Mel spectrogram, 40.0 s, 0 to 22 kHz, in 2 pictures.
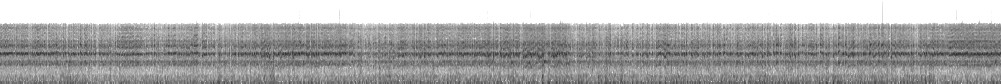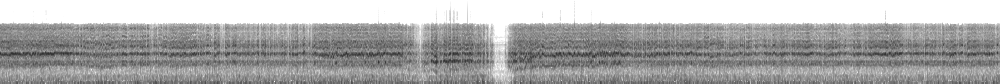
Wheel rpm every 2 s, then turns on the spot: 230, 230, 230, 230, 230, 220, 230, 230, 230, 220, 210, 230, 230, 200, 120, 140, 220, 230, 230, 230.
none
